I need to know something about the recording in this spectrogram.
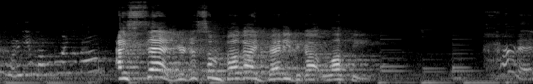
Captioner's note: shouting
